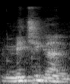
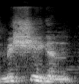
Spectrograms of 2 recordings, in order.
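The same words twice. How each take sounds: First: The middle consonant is a ch sound. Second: The middle consonant is a sh sound. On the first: The speaker calls it wrong. "this is not Michigan" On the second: The speaker calls it right. "Sure sound is there"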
